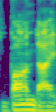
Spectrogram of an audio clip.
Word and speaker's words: Bondi: Oh, and by the way, those who were yelling at me before, it's apparently it's Bondi Beach. Bondi Beach. Okay, whatever. I got yelled at for saying Bondi.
